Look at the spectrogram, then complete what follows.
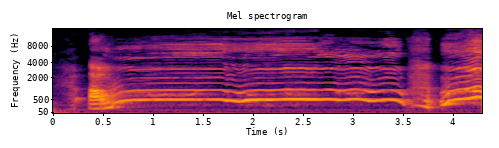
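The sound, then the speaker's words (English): A person imitates a wolf howl: one loud, sustained, high-pitched vocal cry that swoops up, holds steady for about three seconds, dips, then starts rising again at the end. “Aren't you gonna do your howl?”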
